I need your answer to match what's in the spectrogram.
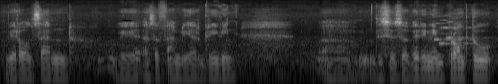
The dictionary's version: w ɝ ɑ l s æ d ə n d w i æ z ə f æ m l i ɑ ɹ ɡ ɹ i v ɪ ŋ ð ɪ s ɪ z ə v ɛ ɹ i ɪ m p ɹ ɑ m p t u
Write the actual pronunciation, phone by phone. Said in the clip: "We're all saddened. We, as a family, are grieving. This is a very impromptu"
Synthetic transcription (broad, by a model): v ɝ ɑ l s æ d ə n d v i æ z ə f æ m l i ɑ ɹ ɡ ɹ i v ɪ ŋ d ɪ s ɪ z ə v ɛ ɹ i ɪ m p ɹ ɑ m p t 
